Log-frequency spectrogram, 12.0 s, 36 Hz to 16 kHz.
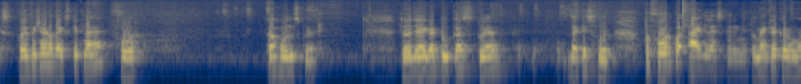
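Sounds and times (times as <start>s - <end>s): marker pen squeaking on whiteboard: 3.2s - 4.0s, 7.5s - 8.8s.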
